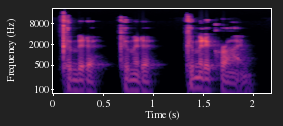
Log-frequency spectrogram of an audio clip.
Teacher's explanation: we hear the T in commit as a fast D.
